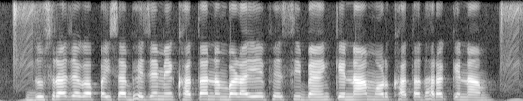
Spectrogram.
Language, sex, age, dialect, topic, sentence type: Magahi, male, 25-30, Western, banking, question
